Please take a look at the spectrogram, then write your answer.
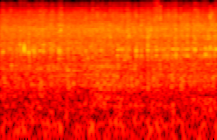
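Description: Continuous mountain runoff streaming down from above, a steady broadband rush and trickle of water with no breaks, moderately close.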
